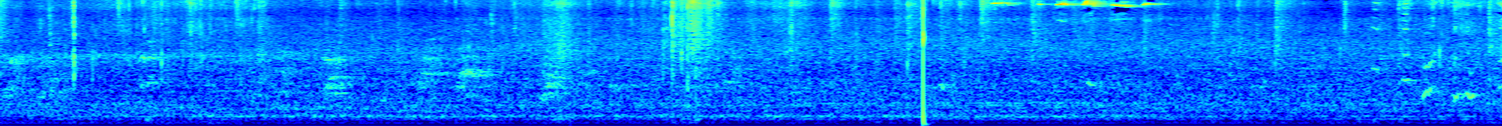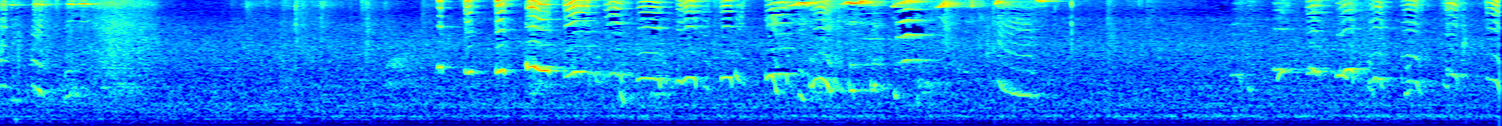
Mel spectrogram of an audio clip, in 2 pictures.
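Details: Red Miniature Poodle puppies, three males, whine in the second half after a long stretch of quiet room hum, with a burst of high, squeaky, wavering whimpers and short yelps crowding together toward the end.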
